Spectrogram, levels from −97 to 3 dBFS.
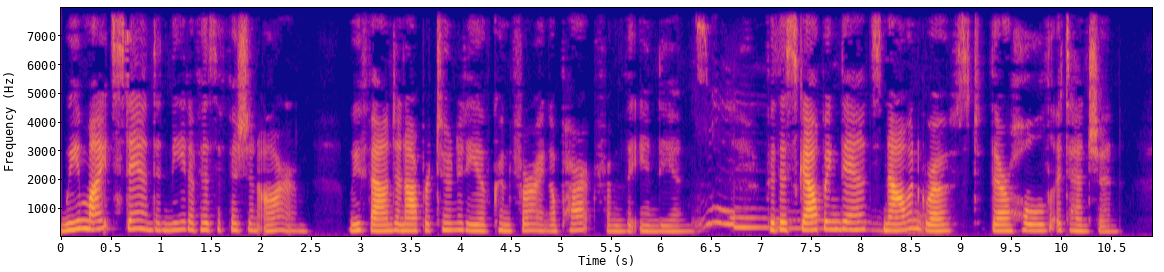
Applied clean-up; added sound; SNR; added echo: none; Dog; 11 dB; none.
